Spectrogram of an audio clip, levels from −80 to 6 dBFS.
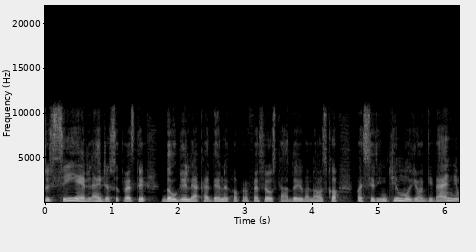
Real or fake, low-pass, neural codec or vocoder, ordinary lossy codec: fake; 10.8 kHz; codec, 44.1 kHz, 1.7 kbps, Pupu-Codec; Opus, 64 kbps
